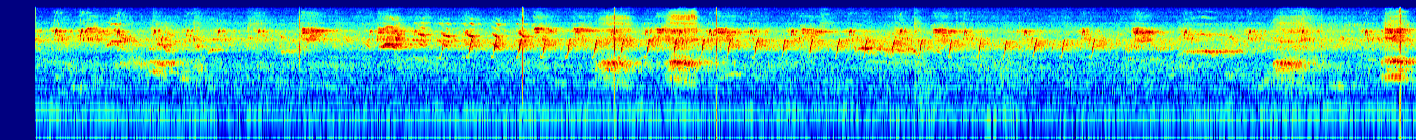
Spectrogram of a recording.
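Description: Birds chirping with quick high notes, and a few short harsh crow caws: two about six to seven seconds in and two more near the end. A steady low hum runs underneath.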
